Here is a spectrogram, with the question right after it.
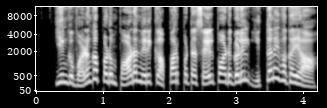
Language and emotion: Tamil, surprised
